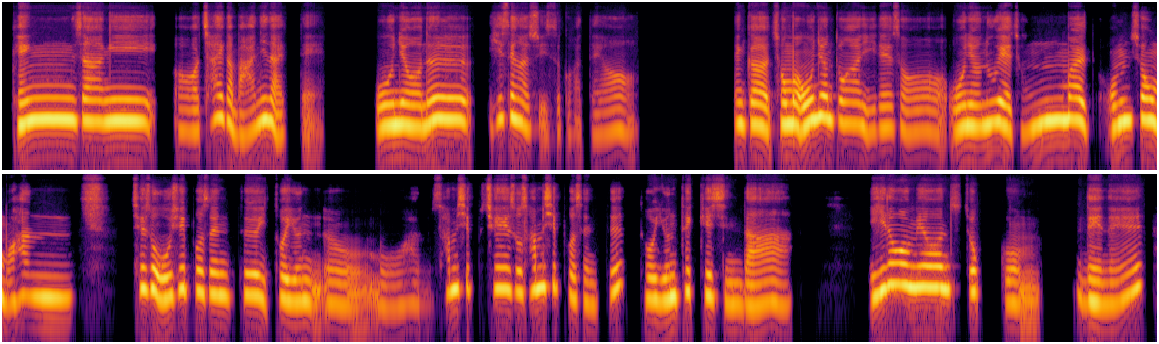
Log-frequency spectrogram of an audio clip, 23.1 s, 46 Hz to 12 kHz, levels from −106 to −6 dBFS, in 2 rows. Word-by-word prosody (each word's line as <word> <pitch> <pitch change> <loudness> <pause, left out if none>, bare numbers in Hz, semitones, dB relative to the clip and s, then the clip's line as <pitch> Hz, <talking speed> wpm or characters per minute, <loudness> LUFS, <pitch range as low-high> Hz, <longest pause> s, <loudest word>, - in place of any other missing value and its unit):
굉장히 240 -1 +4 0.2
어 170 -1 -11
차이가 245 +4 -3
많이 165 +11 -2
날 150 -12 -1
때 - - -20 0.5
5 200 +2 +2
년을 220 +4 +3 0.2
희생할 250 -5 -1
수 185 - -14
있을 170 - -20
것 150 - -29
같아요. 160 +3 -16 1.0
그러니까 215 -3 0
정말 215 -1 +2
5 225 +4 +6
년 260 -1 +5
동안 220 -3 -5
일해서 170 -2 -11
5 180 +3 -2
년 200 0 +1
후에 215 -4 +2
정말 230 +7 +3 0.2
엄청 240 +4 +3
뭐 175 -1 -8
한 205 -1 -3 0.6
최소 270 -2 +2
50% 220 -2 -1
더 195 -2 -1
윤 180 0 -4
어 165 -2 -10 0.2
뭐 150 +1 -17
한 165 -1 -20
30 265 +7 -2
최소 265 -2 -2
30% 245 - -3 0.2
더 195 -1 -1
윤택해진다 175 -6 -3 0.8
이러면 285 +3 +5 0.2
쪼끔 175 - -7 0.4
네네. 185 - -3
215 Hz, 170 characters per minute, -22 LUFS, 180-245 Hz, 1.0 s, 5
